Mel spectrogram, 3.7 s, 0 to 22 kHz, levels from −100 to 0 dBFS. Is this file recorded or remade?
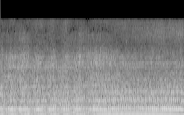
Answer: recorded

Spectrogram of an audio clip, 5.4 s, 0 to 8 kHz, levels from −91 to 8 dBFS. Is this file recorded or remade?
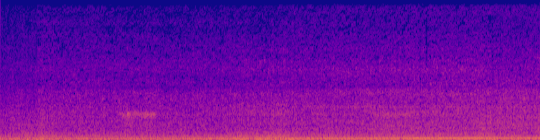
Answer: recorded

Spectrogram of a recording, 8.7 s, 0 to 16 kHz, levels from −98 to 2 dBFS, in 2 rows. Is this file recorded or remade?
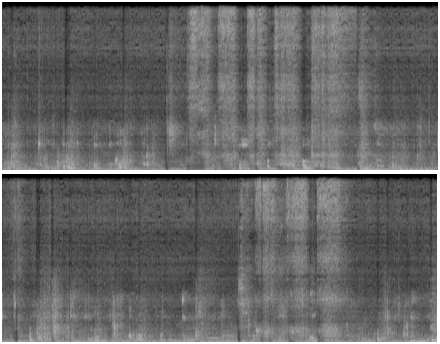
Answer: remade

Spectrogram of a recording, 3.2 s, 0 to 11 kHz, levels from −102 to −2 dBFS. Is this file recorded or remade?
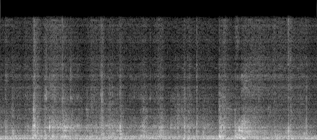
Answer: remade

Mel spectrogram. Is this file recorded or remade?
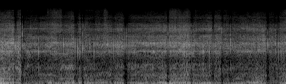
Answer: remade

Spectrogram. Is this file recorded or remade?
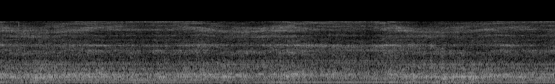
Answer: recorded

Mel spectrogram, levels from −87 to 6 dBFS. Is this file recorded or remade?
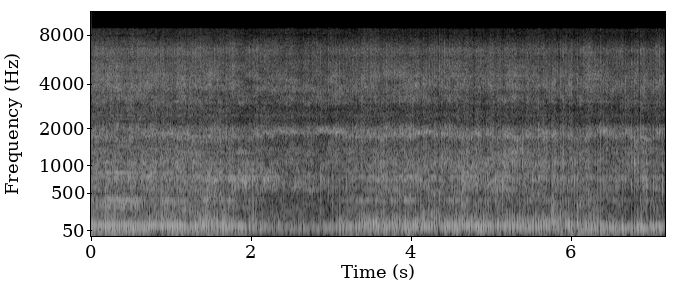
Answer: remade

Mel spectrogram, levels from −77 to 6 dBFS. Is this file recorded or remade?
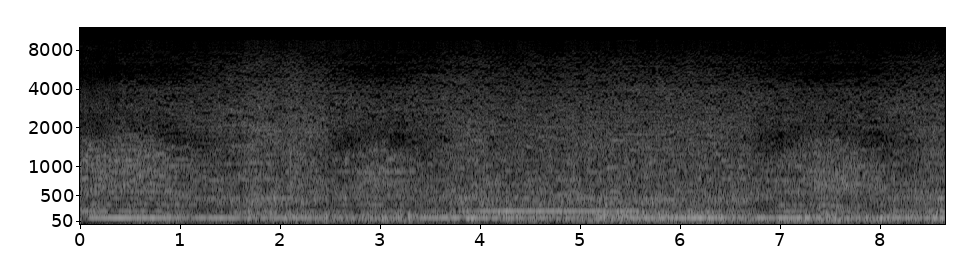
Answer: remade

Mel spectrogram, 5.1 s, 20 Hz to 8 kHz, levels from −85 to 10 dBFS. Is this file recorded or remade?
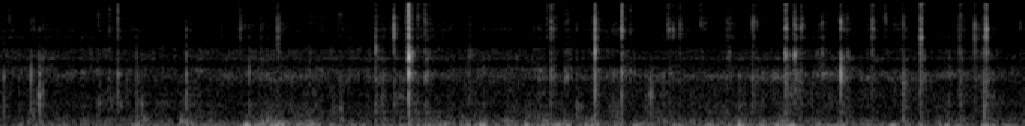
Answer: remade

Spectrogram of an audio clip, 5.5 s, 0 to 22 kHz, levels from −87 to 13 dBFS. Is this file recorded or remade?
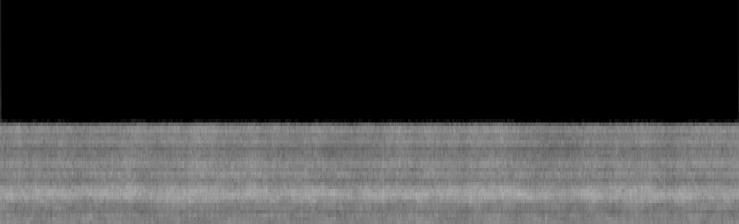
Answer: remade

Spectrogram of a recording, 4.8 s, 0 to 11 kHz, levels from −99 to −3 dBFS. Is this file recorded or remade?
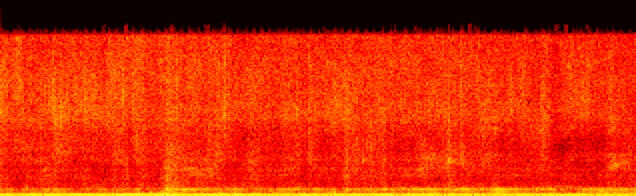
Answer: remade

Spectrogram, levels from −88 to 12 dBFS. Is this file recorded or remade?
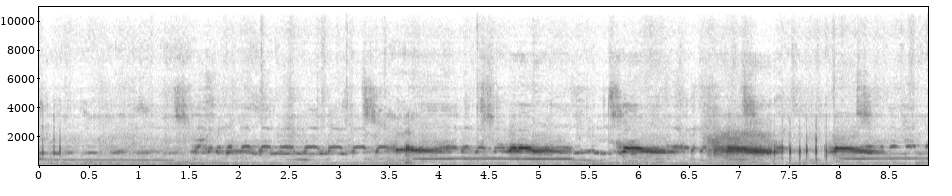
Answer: remade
